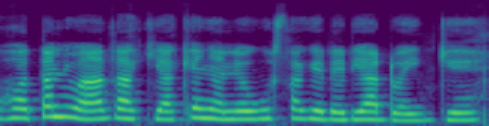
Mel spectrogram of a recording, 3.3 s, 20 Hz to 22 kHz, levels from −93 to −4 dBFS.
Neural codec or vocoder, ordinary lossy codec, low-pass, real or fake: autoencoder, 48 kHz, 128 numbers a frame, DAC-VAE, trained on Japanese speech; none; 19.8 kHz; fake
